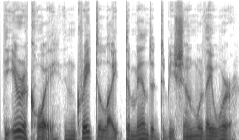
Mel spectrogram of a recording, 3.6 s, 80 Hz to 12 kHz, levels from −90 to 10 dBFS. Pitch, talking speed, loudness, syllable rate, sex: 95 Hz, 200 wpm, -18 LUFS, 5.4 syllables/s, male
